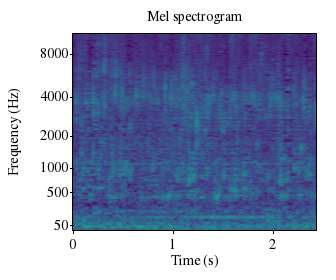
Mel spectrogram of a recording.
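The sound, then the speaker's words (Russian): A steady stream of water runs into a glass, filling it in about 15 seconds, a continuous splashing hiss that stays even in loudness throughout, with no voices. “Я не знаю, стакан, наверное, набрался за минуту.”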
